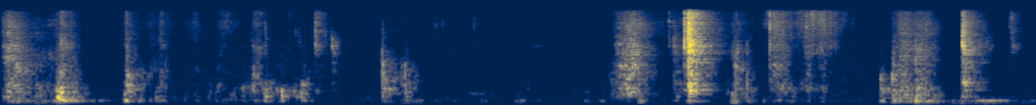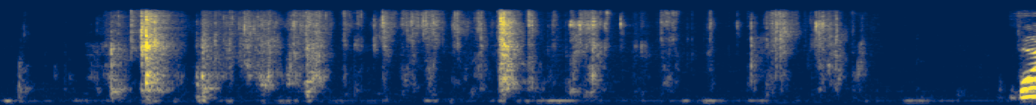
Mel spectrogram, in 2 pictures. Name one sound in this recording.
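Plastic card wrappers crinkle and rustle as hands handle them.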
